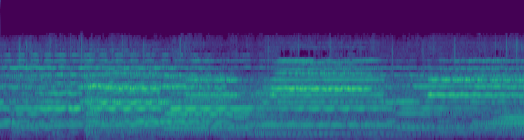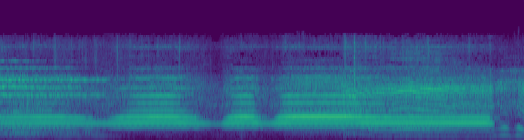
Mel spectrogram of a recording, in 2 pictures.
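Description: A loud train whistle blows almost continuously for about thirteen seconds, a rich chord-like tone that dips, breaks and swells in pitch toward the end, over a faint low rumble.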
